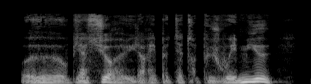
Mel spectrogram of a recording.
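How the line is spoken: Muttered. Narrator (French): marmonna-t-il

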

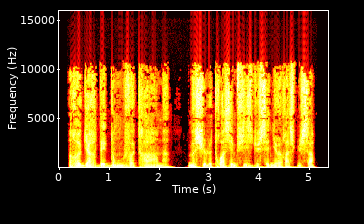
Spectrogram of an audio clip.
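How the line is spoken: Calm knight's retort. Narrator (French): rétorqua calmement le chevalier

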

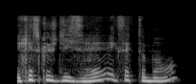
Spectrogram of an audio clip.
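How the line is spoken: Skeptical, curious question. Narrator (French): interrogea Hermione d'un ton qui hésitait entre le scepticisme et la curiosité

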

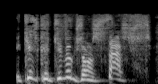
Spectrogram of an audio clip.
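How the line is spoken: Exclaiming. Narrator (French): s'écria-t-il

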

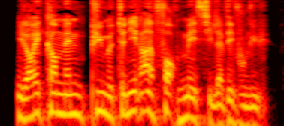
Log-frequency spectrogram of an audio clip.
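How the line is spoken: Curt retort. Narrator (French): répliqua sèchement Harry

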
